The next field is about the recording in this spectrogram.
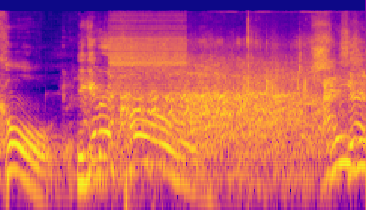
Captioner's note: buzzer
